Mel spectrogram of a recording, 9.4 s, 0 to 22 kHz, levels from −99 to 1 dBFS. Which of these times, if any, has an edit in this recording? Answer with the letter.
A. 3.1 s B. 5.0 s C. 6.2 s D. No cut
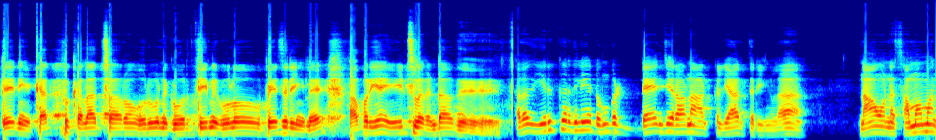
B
